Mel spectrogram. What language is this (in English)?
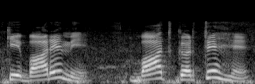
Urdu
